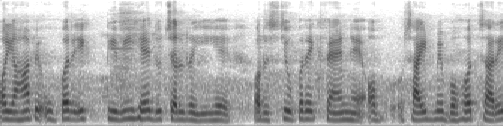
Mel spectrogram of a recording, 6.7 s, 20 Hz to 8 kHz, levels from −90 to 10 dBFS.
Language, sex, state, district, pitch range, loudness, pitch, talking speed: Hindi, female, Punjab, Kapurthala, 170-195 Hz, -21 LUFS, 185 Hz, 205 wpm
